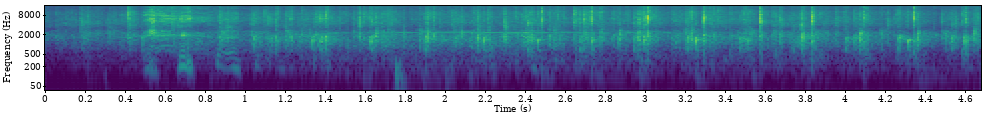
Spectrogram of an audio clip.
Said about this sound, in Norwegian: Bare kom! Stor applaus!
